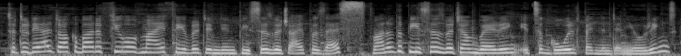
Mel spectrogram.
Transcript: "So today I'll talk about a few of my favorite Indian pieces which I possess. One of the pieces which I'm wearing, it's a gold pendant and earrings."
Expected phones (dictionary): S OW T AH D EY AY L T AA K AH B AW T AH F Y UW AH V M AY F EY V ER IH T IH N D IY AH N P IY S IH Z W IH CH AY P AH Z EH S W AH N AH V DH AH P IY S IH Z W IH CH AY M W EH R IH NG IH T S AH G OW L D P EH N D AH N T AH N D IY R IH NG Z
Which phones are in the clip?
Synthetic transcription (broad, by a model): S OW T AH D EY AY L T AA K AH B AW T AH F Y UW AH V M AY F EY V ER IH T IH N D IY AH N P IY S IH Z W IH CH AY P AH Z EH S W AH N AH V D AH P IY S IH Z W IH CH AY M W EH R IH NG IH T S AH G OW L D P EH N D AH N T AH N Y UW R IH NG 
